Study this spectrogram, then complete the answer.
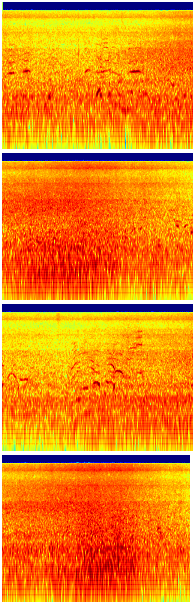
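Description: Children and adults shout and squeal playfully in the surf.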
